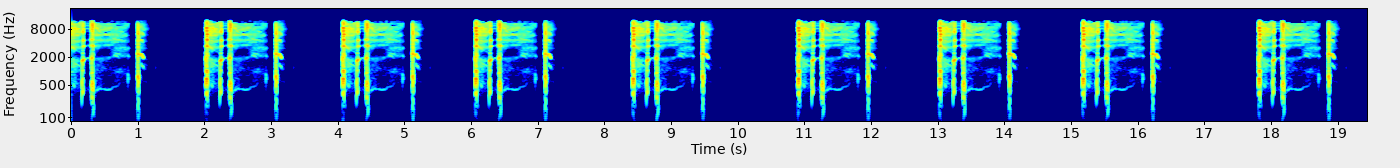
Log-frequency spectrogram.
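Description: Repeated coughing bouts, about nine in twenty seconds, each a harsh burst followed by a sharp second cough.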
